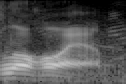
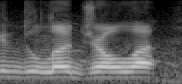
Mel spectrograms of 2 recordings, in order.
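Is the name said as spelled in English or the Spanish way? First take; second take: Spanish way; as spelled. First: The name is said with its Spanish pronunciation. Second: The name is said as its English spelling suggests. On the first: The speaker calls it right. "It's La Jolla" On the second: The speaker calls it wrong. "It looks like La Jolla. It's not"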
